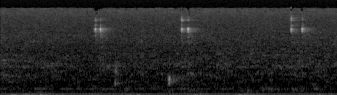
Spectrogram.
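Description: Faint computer mouse button clicks, a few short press-and-release double clicks, as the on-screen pen markings are cleared. A faint steady low hum runs underneath.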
